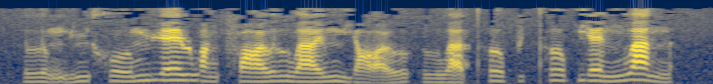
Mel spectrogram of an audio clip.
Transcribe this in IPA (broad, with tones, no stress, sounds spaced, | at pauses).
l ʊ̰˨˩ ŋ y˥˩ n x o˧˥ ʊ̯ m ɥ ɛ˥ ɻ w ɑ˨ ŋ f ɑ˧˥ ʊ̯ l w a˧˥ ɪ̯ m j ɑ̰˨˩˦ ʊ̯ | l w ä̰˨˩ t̪ʰ ɤ˥ p i˨ t̪ʰ ɤ˥ p j ɛ˥˧ n̪ w a˥˩ n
